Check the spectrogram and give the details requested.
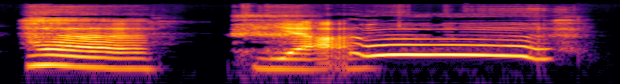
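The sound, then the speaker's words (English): A sleepy woman yawns aloud in two drawn-out, voiced stretches. The first is short and steady, and the second begins breathy before settling into a long, wavering tone that trails off. “Yawning to where she looks like a Peanuts character?”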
